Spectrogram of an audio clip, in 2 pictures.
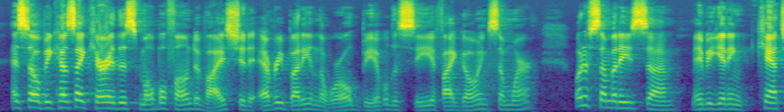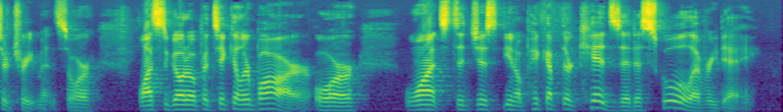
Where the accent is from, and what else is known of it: United States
